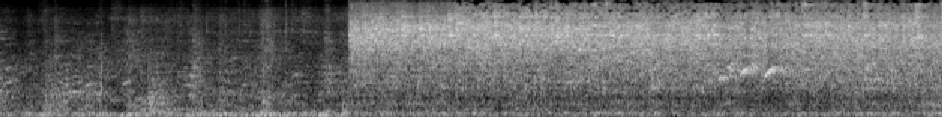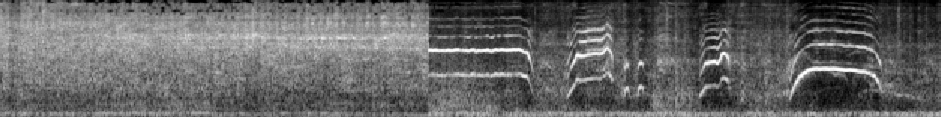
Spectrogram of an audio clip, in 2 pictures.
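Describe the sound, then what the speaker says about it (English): The Big Thunder Mountain Railroad coaster at Magic Kingdom sends up a loud, rushing rumble that lasts about ten seconds, followed by shrill, rising screams and whoops from riders. "We are going to try the Big Thunder Mountain Railroad."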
